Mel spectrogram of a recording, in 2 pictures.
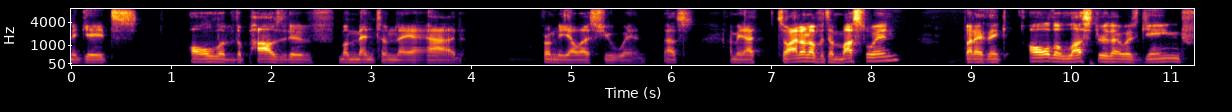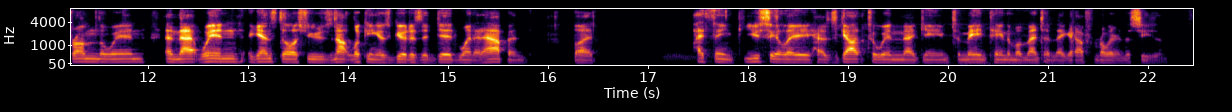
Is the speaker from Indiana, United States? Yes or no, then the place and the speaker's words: no; Oneonta, New York, United States; moved away; I grew up in Oneonta, a small town in upstate New York, population fifteen thousand people.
